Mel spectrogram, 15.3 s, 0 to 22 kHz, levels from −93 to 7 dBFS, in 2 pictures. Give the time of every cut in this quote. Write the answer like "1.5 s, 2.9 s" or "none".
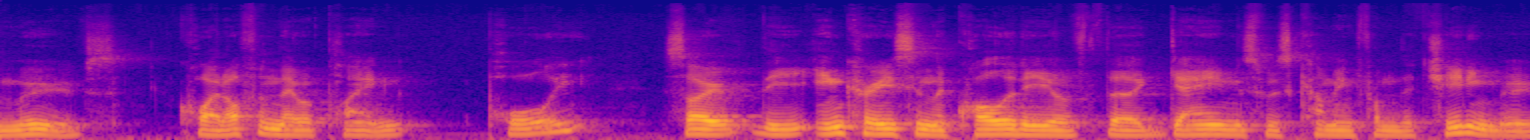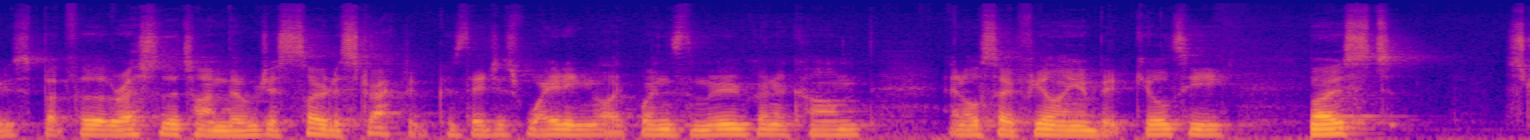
14.2 s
